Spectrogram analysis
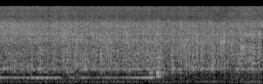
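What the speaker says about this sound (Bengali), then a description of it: "পেঁয়াজটা দেওয়ার পরে হালকা একটু কষিয়ে নেব।" Onion paste frying in hot oil already seasoned with cinnamon, cloves and cardamom, giving a loud, steady sizzle close up with a brief tonal whine near the start and no talk.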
